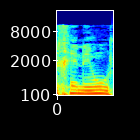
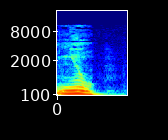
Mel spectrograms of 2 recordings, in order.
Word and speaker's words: GNU: Vale, los puretas me diréis que no se dice GNU, se dice GNU.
